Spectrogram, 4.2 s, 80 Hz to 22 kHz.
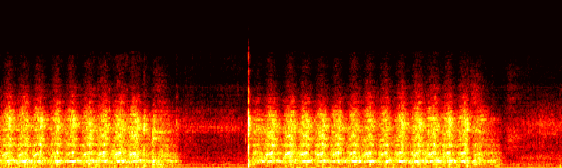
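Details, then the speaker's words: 2006 Kawasaki Ninja ZX10R after modifications: fast starter cranking in two bursts, engine never fires; compression good and no FI light, fuel pump and fuel pressure being checked. Cause unconfirmed. "so pretty much got everything else hooked up and bike still doesn't want to start"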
